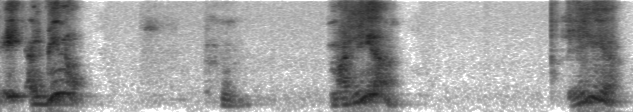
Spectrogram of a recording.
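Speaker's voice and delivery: high, excited call to someone lost in thought; God calling out. Pretend. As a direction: call out high to snap them back.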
